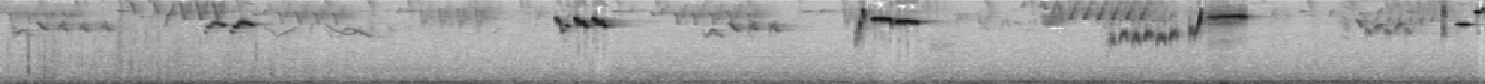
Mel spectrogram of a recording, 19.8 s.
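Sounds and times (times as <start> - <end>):
Firethroat high twittering song: 0.0 - 19.7.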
